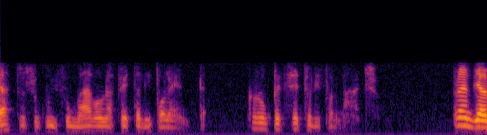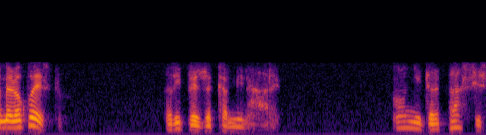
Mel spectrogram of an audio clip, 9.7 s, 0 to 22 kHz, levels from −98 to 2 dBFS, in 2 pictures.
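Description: Listening through the speech, nothing stood out as a technical fault, with the sound staying within the narrow telephone band of the AMR narrowband mobile codec carrying it.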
